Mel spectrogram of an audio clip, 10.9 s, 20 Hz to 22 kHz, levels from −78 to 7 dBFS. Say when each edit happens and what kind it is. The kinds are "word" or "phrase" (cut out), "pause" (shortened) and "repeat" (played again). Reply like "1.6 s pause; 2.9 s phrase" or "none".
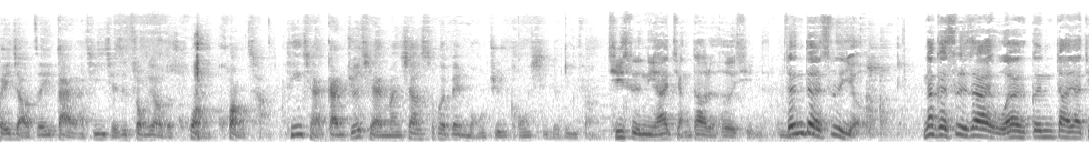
2.7 s pause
